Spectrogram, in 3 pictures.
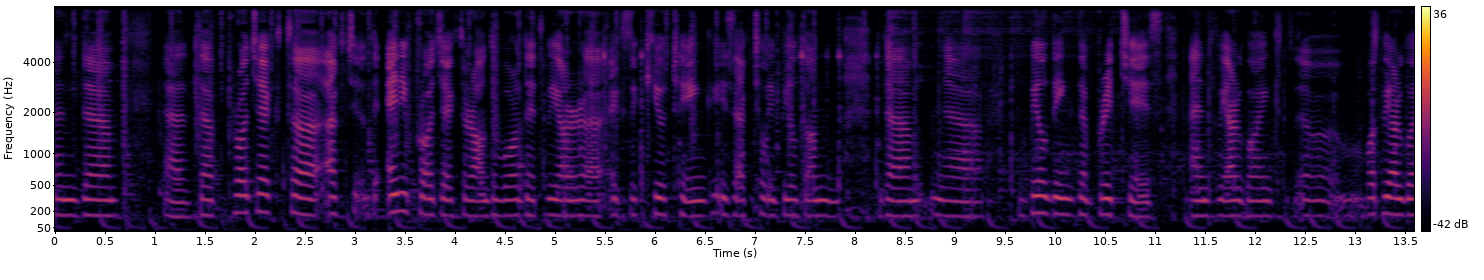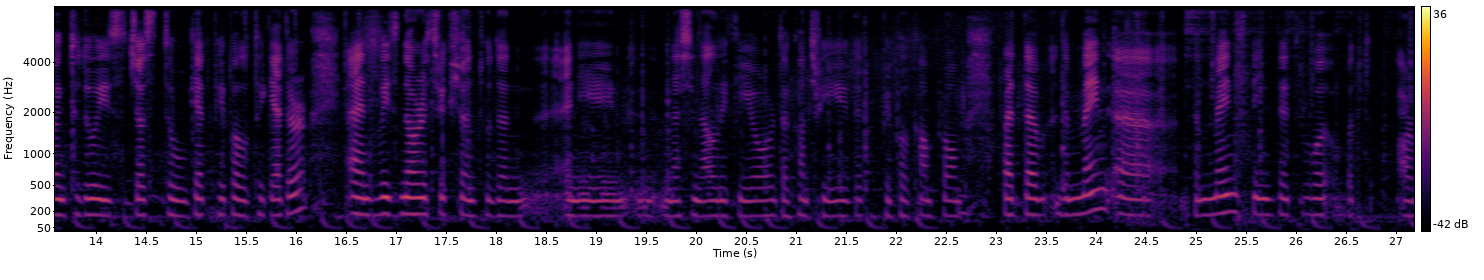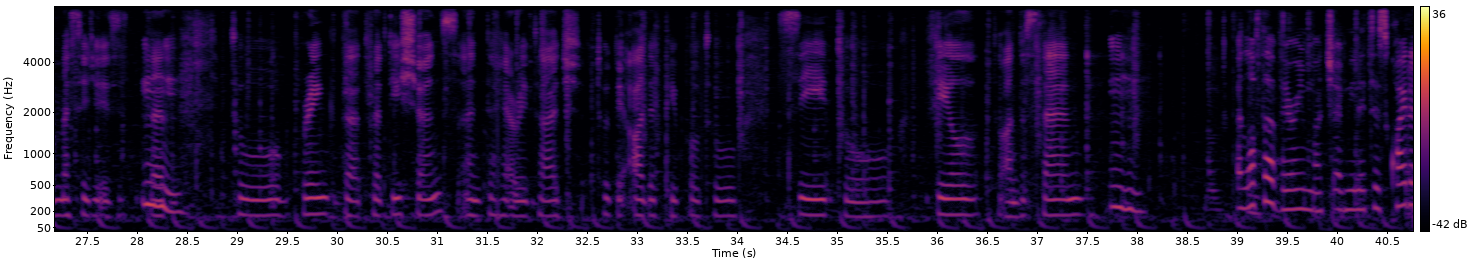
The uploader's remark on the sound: Live from SHD 2023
